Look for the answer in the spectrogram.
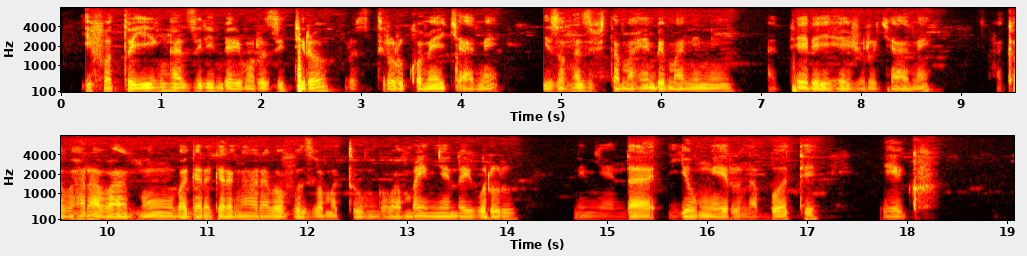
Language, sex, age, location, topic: Kinyarwanda, male, 18-24, Nyagatare, agriculture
